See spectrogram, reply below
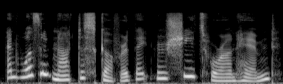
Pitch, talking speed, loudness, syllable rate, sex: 240 Hz, 210 wpm, -16 LUFS, 6.0 syllables/s, female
